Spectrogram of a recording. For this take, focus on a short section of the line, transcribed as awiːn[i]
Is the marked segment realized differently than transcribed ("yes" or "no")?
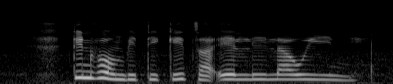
no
